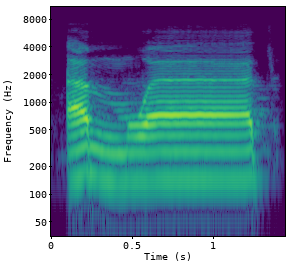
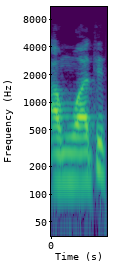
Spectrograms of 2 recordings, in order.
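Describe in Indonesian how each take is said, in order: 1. Kata itu berakhir dengan bunyi t tanpa vokal. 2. Kata itu berakhir dengan bunyi i pendek. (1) "tapi baca"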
